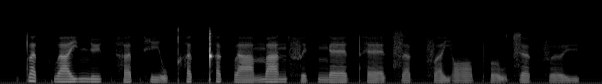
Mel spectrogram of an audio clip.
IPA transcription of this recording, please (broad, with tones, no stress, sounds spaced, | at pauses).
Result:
t̪ ɐ˥ t̚ kʷ aː˨˧ j n̪ yː˨ k̚ h ɐ˨˥ t̚ h iː˨˩ w kʰ ɐ˥ t̚ kʰ ɐ˥ k̚ l aː˨ m aː˥ n f ɪ˨˥ k̚ ŋ ɛː˧ t̪ʰ ɛː˨˩ t͡s ɐ˨˥ k̚ f ɐ˨ j ɔː˨ pʰ o˨˩ w t͡s œː˥ k̚ f ɵ˧ ɥ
